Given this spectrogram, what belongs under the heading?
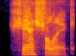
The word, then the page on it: shashlik: American English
